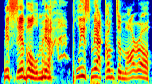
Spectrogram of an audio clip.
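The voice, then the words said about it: Attempted Scottish accent. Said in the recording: “is that your attempt at a Scottish accent?”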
